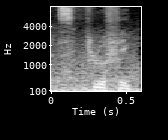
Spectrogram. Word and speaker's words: Splufic: Splufic, right? Am I pronouncing it correctly? Yeah, Splufic.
